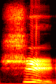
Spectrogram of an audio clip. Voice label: "shi4", Mandarin

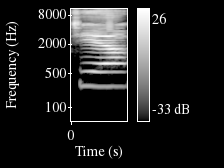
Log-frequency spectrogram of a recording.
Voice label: "jia1", Mandarin

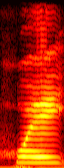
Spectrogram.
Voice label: "hui1", Mandarin

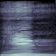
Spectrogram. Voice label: "yin1", mandarin

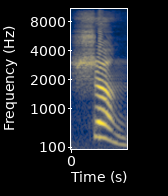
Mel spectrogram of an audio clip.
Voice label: "sheng4", Mandarin

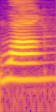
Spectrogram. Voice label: "wang1", mandarin

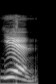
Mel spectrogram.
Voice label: "yan4", mandarin

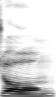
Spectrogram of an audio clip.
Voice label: "zhong3", mandarin

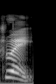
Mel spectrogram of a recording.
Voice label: "zhui4" Mandarin

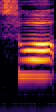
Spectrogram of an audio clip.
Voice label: "suo1", Mandarin

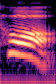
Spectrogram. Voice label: "tuo4", Mandarin

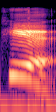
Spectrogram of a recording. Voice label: "tie4", Mandarin

